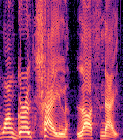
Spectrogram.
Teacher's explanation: we notice that the d at the end drops off it's devoiced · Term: devoiced consonant clusters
